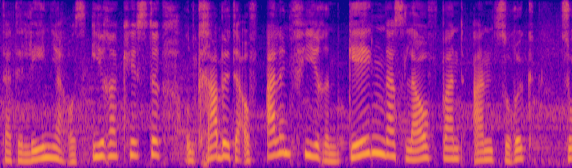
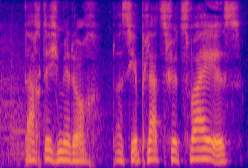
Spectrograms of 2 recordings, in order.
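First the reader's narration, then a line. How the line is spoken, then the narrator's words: Exhausted mutter. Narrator (German): murmelte Ole erschöpft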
